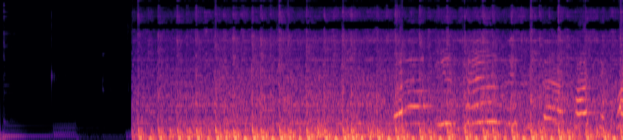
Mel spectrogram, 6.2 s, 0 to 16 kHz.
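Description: Closing notes of music fade out. About a second in, a mini bike's modified Predator 212 single-cylinder four-stroke engine starts sounding suddenly, loud and steady with an even, rapid beat. From about halfway, high sweeping chirps sound over it.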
